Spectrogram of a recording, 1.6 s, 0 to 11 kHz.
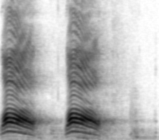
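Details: Captive, imprinted American crow at a bird-of-prey rehabilitation centre, unable to fly after a shoulder injury, taken by a hawk as a two-week-old nestling; two loud, hoarse, downward-arching caws about 0.6 seconds apart, close and clear, then a soft trailing note.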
